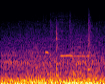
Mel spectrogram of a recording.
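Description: Steady low rumble of vehicle and street noise, with a faint short beep a little over a second in.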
